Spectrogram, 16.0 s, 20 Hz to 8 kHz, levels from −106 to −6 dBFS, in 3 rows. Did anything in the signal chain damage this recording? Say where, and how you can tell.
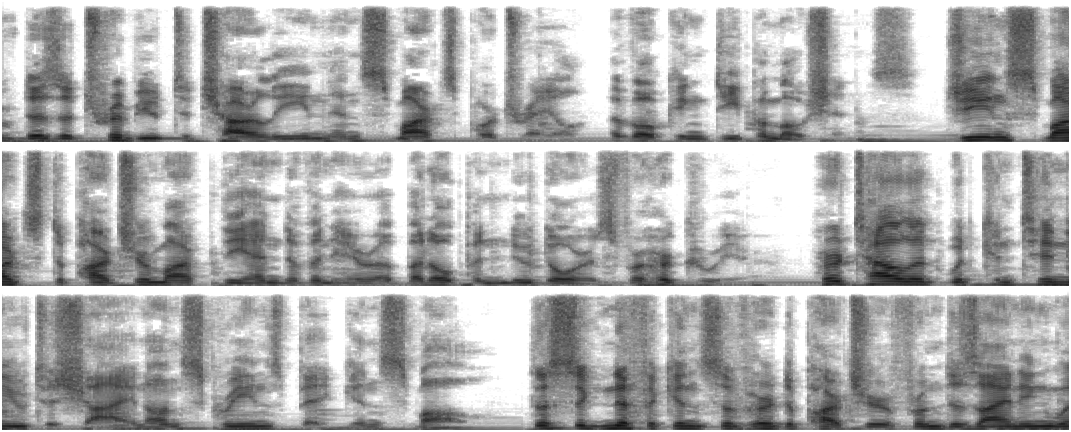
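Yes. The damage happens at the call-processing stage. A noise suppressor built for speech stayed on for this material, and it runs through the whole clip. It treats steady, sustained content as noise and pulls it down, by around 15 dB at its worst. Onsets pass, but held sound and decays sink, so the level pumps and thins. The band tops out near 8 kHz from the call's microphone path, as expected.

The clearest evidence is the sound cut by the noise suppressor at 0.85–1.01, 2.15–3.1, 3.27–3.79, 4.14–4.75, 6.3–6.47, 8.7–9.44, 12.05–12.77 and 12.93–13.33 s. The first dip is shallow, about 6 dB. The rest drop by about 13 to 16 dB. The longest cuts, near 2.2–3.1 s and 8.7–9.4 s, last about 1 s and 0.7 s. The gain decision is tracking steadiness, not loudness.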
